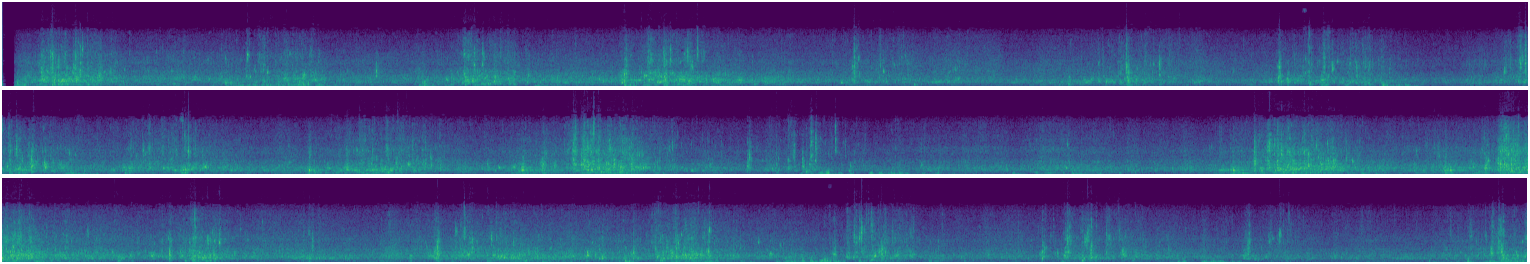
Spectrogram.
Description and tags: The ocean waves under the dock in Astoria Oregon.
